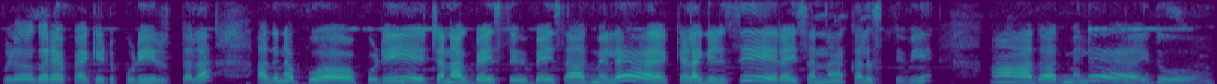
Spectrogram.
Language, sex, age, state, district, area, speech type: Kannada, female, 18-30, Karnataka, Vijayanagara, rural, spontaneous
